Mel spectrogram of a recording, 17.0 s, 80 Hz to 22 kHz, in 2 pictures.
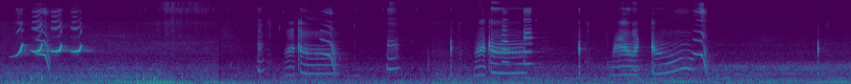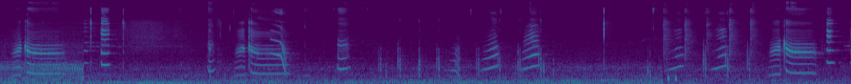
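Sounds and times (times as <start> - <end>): parakeet calls bending in pitch: 15.2 - 17.0.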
